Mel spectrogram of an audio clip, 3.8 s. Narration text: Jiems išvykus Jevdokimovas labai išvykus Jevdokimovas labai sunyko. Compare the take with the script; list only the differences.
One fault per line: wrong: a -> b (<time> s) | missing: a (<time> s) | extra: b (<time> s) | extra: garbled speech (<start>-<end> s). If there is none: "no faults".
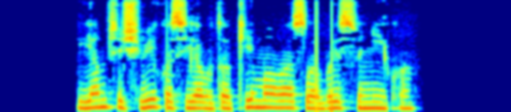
missing: išvykus Jevdokimovas labai (2.6 s)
